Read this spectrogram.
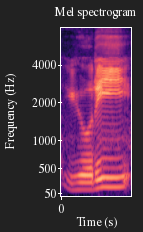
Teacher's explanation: ری یا مدہ ہے، باریک بھی پڑھا جائے گا، را، دال ساکن پر قلقلہ ہوگا وقف کی صورت میں، 3 سے 5 الف کے برابر کھینچ کر وقف کریں گے۔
